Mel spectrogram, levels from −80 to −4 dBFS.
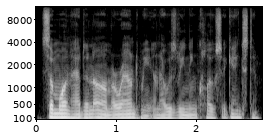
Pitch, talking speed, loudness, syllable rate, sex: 95 Hz, 295 wpm, -18 LUFS, 7.0 syllables/s, male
